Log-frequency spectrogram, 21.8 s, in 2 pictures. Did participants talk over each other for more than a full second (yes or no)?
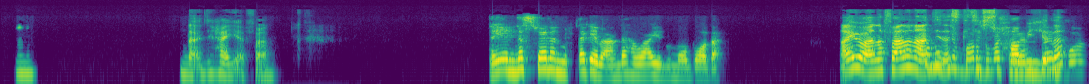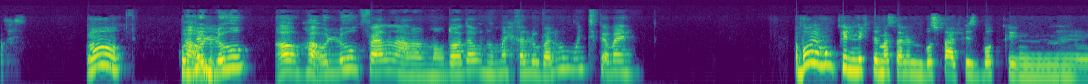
yes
